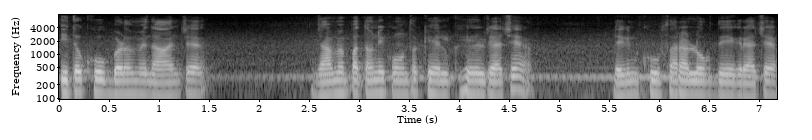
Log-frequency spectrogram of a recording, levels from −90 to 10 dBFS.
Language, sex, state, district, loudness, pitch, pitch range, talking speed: Rajasthani, male, Rajasthan, Churu, -18 LUFS, 125 Hz, 120-155 Hz, 165 wpm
